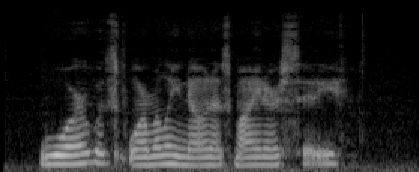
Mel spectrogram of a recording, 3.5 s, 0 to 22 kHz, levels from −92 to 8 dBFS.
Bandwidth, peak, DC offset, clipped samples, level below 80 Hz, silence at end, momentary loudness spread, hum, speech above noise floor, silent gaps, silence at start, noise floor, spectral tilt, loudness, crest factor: 13.5 kHz; -14 dBFS; under 0.1%; under 0.1%; -64 dBFS; 0.65 s; 11 LU; none; 33 dB; none; 0.35 s; -62 dBFS; -7 dB/octave; -30 LUFS; 16 dB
